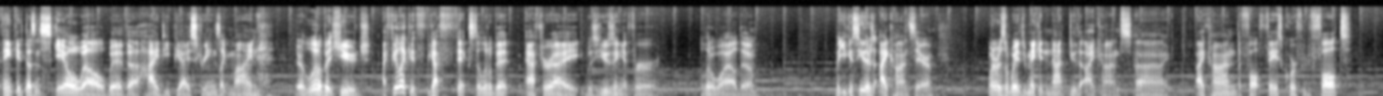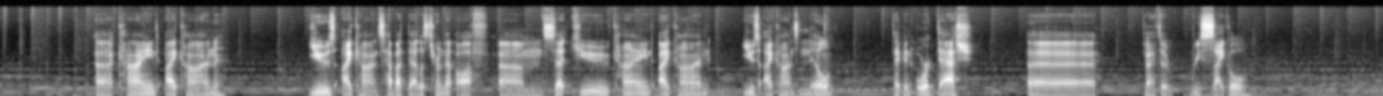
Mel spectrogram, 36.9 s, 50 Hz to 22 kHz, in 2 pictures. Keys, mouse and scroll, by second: 1.2 Down, 3.4 Up, 3.8 Down, 4.6 Escape, 5.4 ctrl+g, 5.8 a, 6.0 BackSpace, 6.4 -, 7.2 Down, 8.8 Return, 9.4 BackSpace, 11.2 -, 12.0 Escape, 12.6-15.9 typing, 18.2-21.5 typing, 21.6 ctrl+j, 22.0 ctrl+j, 22.1 ctrl+j, 23.5 ctrl+g, 24.0 k, 24.4 alt+:, 24.6 alt+(, 25.6-31.3 typing, 29.4 Return, 32.0 Down, 33.4 ctrl+g, 34.0 ctrl+g.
